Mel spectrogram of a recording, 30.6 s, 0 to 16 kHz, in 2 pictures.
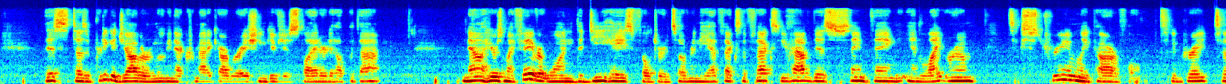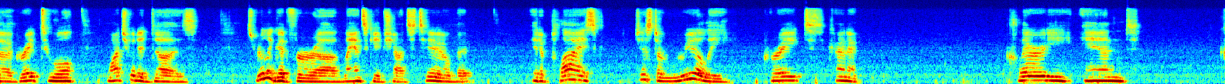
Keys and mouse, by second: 5.9 click, 19.9-30.6 drag.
